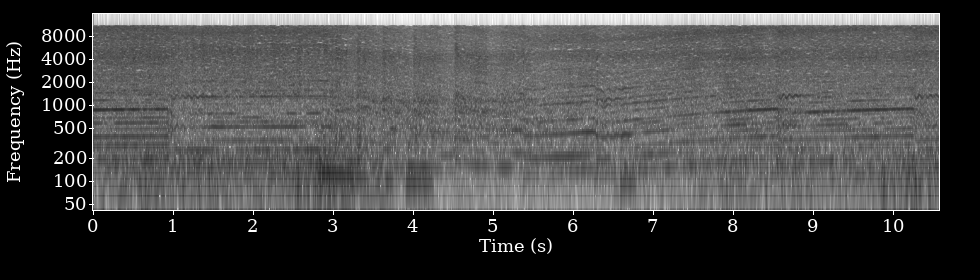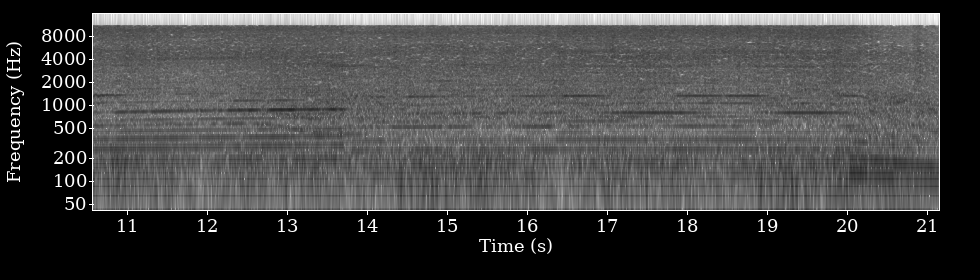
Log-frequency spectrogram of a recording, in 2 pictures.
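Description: A racing car engine screams at high revs, dropping in pitch as it brakes and rising again through quick gear changes.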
